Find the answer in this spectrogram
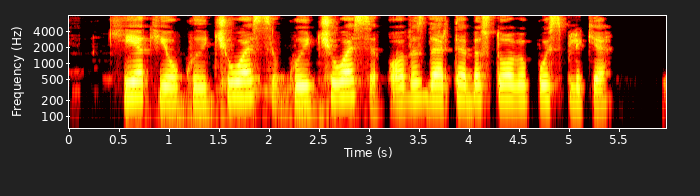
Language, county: Lithuanian, Šiauliai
